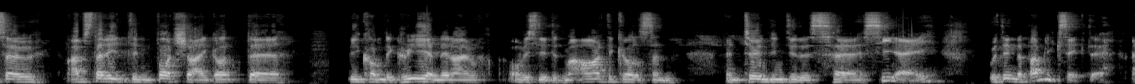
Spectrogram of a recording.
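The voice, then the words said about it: Rural South African accent. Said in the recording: “Platteland history ... you can hear it in my accent already”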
